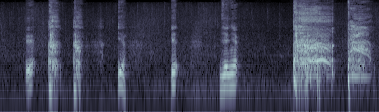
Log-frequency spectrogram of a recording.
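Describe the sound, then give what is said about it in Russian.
Coughing that turns into hoarse wheezing and choking: a run of short, sharp coughs with gaps between, then longer, rough, strained bursts of rasping breath near the end. “Кашель перешел в хрип, сиплое удушение.”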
